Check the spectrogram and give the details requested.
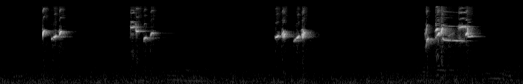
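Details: Four quick twittered phrases from a European goldfinch, the last slightly longer and fuller, each made of rapid high liquid chirps separated by short silences.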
